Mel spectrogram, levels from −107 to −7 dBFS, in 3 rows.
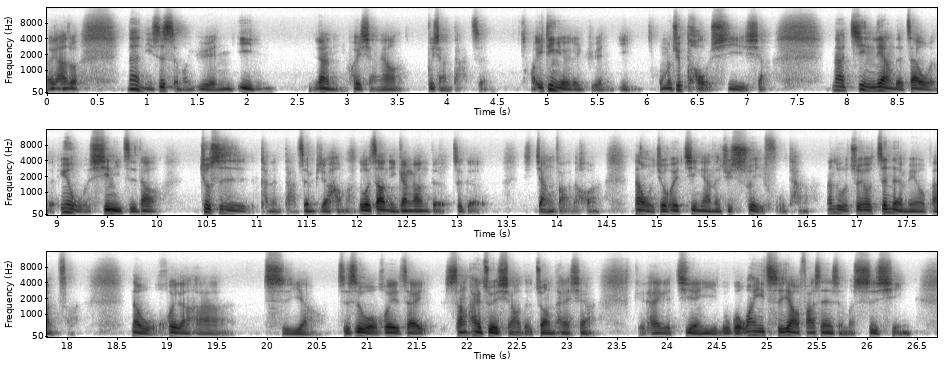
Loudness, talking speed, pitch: -25 LUFS, 300 characters per minute, 105 Hz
